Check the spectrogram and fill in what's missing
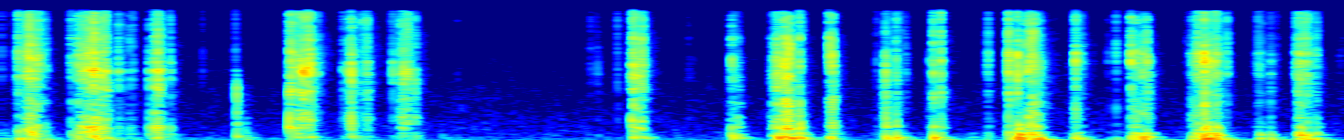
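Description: A thin, white, wrinkled sheet of paper, held up between the fingers of both hands, is pulled, crinkled and torn with the fingertips and nails. Short, bright crackling bursts come in quick succession, with a brief near-silent pause in the middle before the rustling and tearing resume.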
